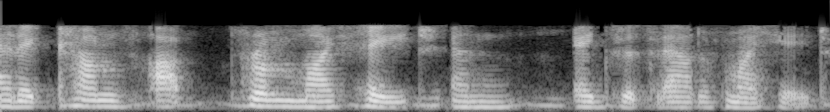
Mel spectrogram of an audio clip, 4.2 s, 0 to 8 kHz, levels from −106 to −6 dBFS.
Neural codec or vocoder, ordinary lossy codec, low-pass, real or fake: autoencoder, 22.05 kHz, a latent of 192 numbers a frame, VITS, trained on one speaker; AAC, 16 kbps; 7.2 kHz; fake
